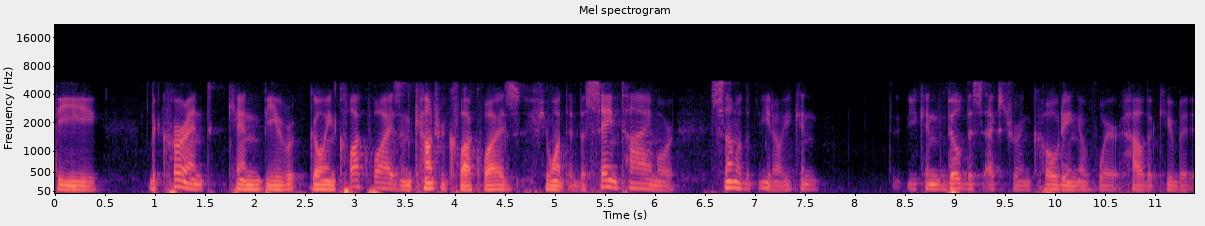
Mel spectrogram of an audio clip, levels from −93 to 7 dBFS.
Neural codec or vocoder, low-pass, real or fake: none; 5.4 kHz; real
